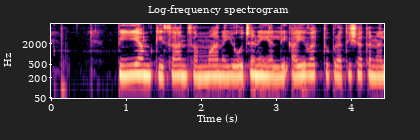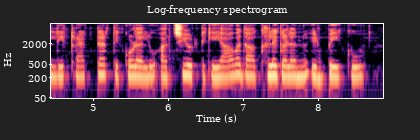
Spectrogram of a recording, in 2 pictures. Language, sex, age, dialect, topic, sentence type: Kannada, female, 18-24, Coastal/Dakshin, agriculture, question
